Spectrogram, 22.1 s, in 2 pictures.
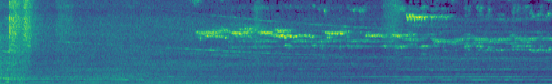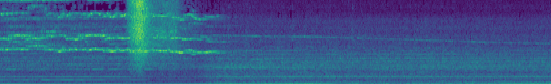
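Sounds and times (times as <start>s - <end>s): diesel locomotive rumble: 0.0s - 22.0s
high wheel squeal: 3.2s - 17.4s.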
